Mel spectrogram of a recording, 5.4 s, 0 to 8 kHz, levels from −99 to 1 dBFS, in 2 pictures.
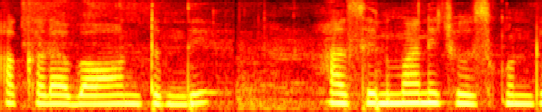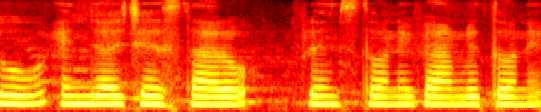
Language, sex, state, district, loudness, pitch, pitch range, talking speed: Telugu, female, Telangana, Nalgonda, -15 LUFS, 235 Hz, 220-250 Hz, 155 wpm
